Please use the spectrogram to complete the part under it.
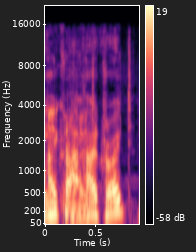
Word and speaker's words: Aykroyd: Aykroyd.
